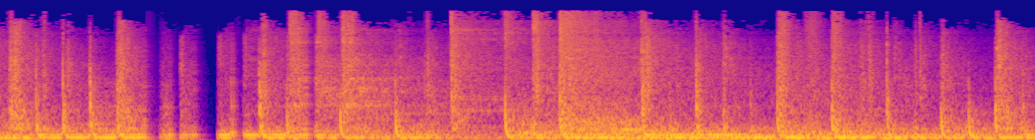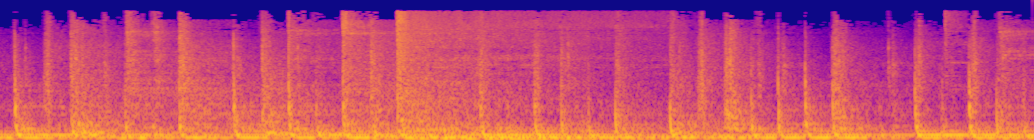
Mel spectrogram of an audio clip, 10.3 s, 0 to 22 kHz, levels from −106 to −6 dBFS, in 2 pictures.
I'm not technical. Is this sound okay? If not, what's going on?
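No. From 0.73 to 1.60 s there is repeated packet loss (robotic sound): five short holes in quick succession, the longest 110 ms, each patched by stretching the sound just before it. Unlike a single dropout, it's a choppy run of gaps.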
